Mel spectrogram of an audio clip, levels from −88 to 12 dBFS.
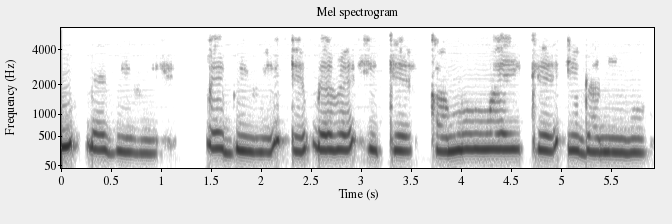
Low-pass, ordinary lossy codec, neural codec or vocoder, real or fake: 5.4 kHz; none; codec, 16 kHz, 16 kbps, FunCodec, trained on LibriTTS, 50 frames a second; fake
